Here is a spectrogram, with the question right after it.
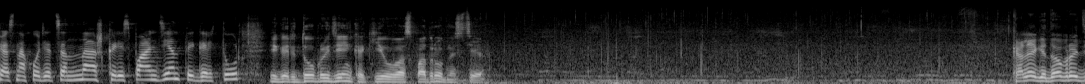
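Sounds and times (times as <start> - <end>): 
speech: 0.0 - 5.1, 10.2 - 10.8
heavy rain pouring down outdoors: 1.9 - 10.8
low droning hum: 3.6 - 10.7.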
